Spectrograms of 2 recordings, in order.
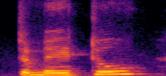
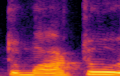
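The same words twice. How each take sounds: First: It is said in an American accent. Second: It is said in a British accent. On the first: "this is in American English" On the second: "is in British English"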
